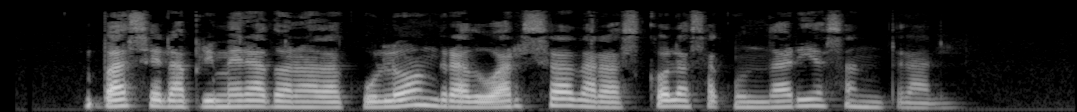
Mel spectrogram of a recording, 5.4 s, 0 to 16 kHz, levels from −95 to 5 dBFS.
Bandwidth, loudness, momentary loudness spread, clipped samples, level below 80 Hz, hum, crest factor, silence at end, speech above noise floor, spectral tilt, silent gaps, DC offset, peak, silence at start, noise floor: 11 kHz; -23 LUFS; 13 LU; under 0.1%; -72 dBFS; none; 22 dB; 0.65 s; 50 dB; -6.5 dB/octave; none; under 0.1%; -2 dBFS; 0.45 s; -72 dBFS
